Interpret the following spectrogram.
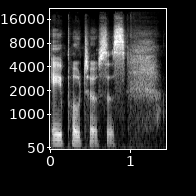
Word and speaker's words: apoptosis: Now, I have heard it pronounced both ways, apoptosis and apoptosis. I will pronounce it both ways. Neither one's wrong as far as I'm concerned.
